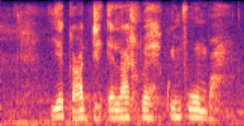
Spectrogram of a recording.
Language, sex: Xhosa, male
